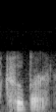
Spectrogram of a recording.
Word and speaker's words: Kuyper: It's spelled differently as well, and I guess the Dutch actually pronounce his name Cooper.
